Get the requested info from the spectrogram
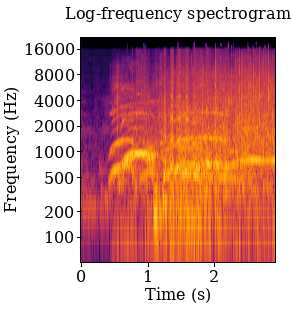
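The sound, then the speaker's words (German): A crowd bursts into loud, sustained applause after a brief quiet moment. Dense clapping continues steadily, with cheers and a few rising whistles carried over the top. “Wenn man dafür schon Applaus kriegt, das natürlich.”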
